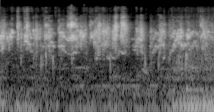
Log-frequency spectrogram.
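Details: A colony of colorful budgies at their morning diet treat, continuous overlapping twittering and squeaky chirps, fairly dense throughout, with low rumbling noise underneath.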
